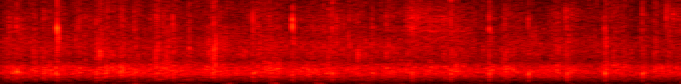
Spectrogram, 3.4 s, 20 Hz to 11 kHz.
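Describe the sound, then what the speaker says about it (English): A keynote audience at the All Things Open 2022 tech conference applauds in a steady, moderately distant wash of clapping that lasts a few seconds, with no talking. "Let's give a round of applause for them and for our companies"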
